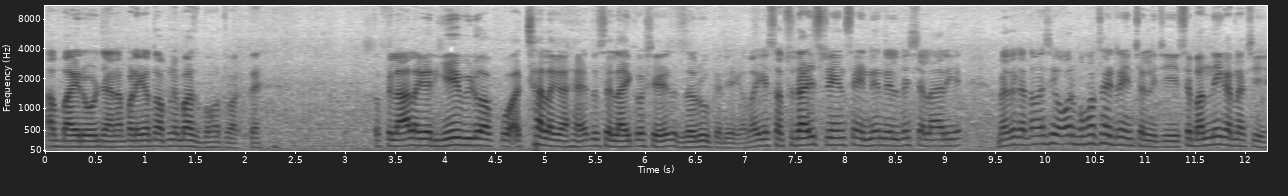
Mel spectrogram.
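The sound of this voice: This man talks fast, his pitch fairly high and its variation ordinary.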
